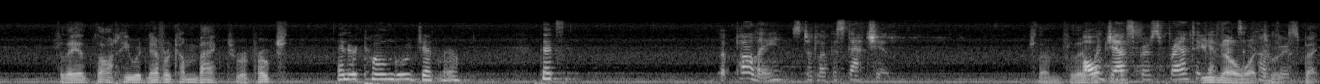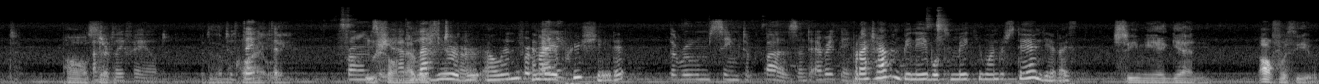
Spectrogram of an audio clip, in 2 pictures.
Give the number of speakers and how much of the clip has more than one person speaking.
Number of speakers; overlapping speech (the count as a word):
three, about 22%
